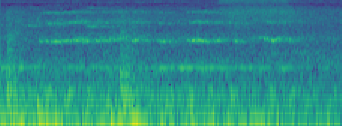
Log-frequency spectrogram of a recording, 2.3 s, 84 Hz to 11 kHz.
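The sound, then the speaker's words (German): A train rides along the rails, with a steady low rumble and a thin, high squeal from the wheels running continuously over it. “3 Wochen sitzt Kevin im Zug.”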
